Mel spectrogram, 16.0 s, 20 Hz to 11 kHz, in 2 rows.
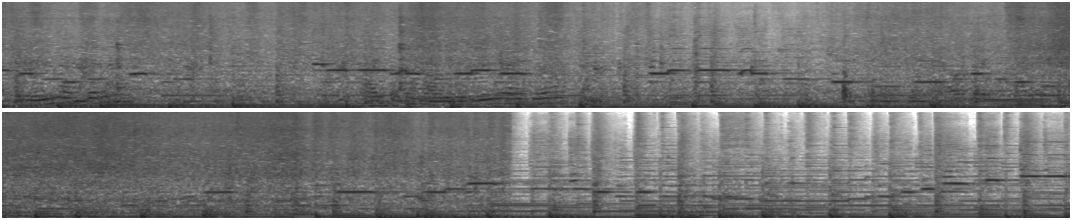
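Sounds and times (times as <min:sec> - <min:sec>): potato peels sizzling in oil: 0:00.0 - 0:11.8
background music with melody: 0:00.0 - 0:16.0.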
